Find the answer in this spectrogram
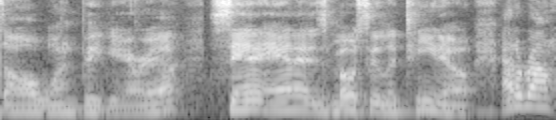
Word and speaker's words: Santa Ana: Number 7 is Santa Ana, or Santa Ana if you don't live in California. We don't pronounce the T's out here.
